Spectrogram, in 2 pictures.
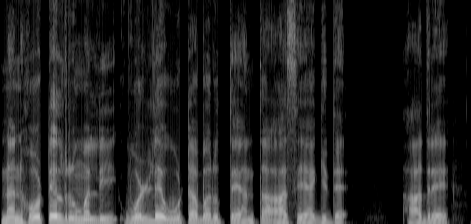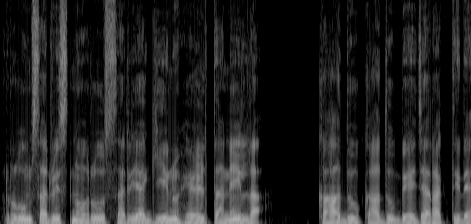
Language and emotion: Kannada, sad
